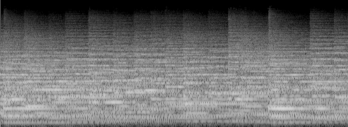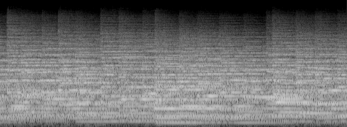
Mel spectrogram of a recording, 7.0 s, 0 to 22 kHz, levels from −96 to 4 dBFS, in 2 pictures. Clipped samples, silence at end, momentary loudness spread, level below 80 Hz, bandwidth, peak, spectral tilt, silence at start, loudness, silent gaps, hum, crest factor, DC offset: under 0.1%; 0 s; 3 LU; -64 dBFS; 13.5 kHz; -4 dBFS; -3 dB/octave; 0 s; -17 LUFS; none; none; 14 dB; under 0.1%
